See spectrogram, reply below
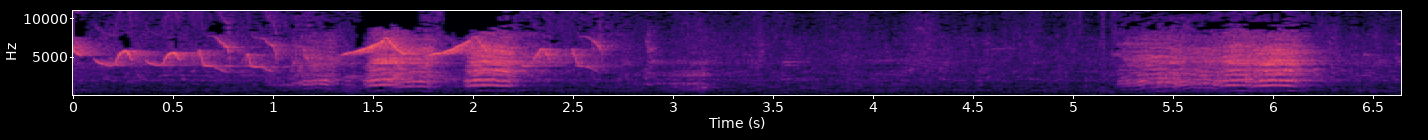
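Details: Red-and-green macaw at its nest, giving a burst of harsh, raspy squawks over the first three seconds, a quiet gap, then another loud grating call near the end; thin whistled notes from other birds sound at the start.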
